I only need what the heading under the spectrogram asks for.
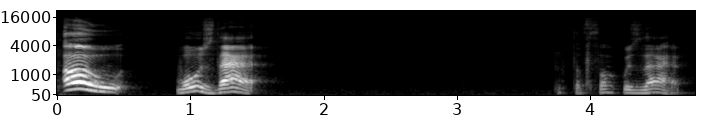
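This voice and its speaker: A nineteen-year-old man chatting casually on a livestream, reading out viewer comments, excitable and swearing freely. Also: high-pitched, slow pace, soft background music.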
